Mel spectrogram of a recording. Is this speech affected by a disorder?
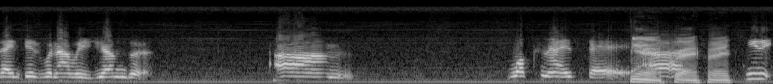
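Yes: cerebral palsy; from birth, leg spasticity.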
